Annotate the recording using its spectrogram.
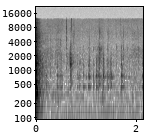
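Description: Quiet handling of sewn cotton fabric: faint rustles and small scattered taps, with one short sharp sound right at the start.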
